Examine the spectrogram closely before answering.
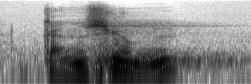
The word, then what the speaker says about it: canción: acentuación determinada por ejemplo canción se acentúa en la última sílaba y le damos énfasis cuando cambiamos el acento estamos alterando el valor de la palabra si nosotros decimos canción estamos deformando esa palabra entonces no nos llega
